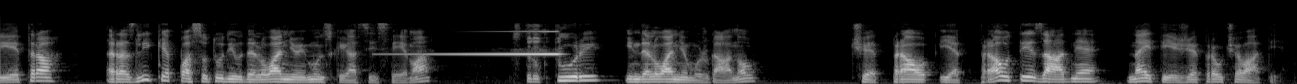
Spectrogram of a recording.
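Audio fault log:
throughout: Dolby Digital compression, likely. The audio is dull, with nothing above 6.9 kHz and a rough, fluttering noise around tonal parts, where starved bands are filled with noise. The heavy damage fits about 40 kbps. A spectrogram shows a hard ceiling at 6.9 kHz and speckled, patchy energy beneath it.
3.72–5.72 s: loudspeaker feedback squeal. A single 1.6 kHz tone swells over about two seconds to roughly 5 dB above the speech, as the microphone keeps re-amplifying its own loudspeaker at that frequency. A spectrogram shows one bright horizontal line strengthening, and the waveform envelope climbs steadily.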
